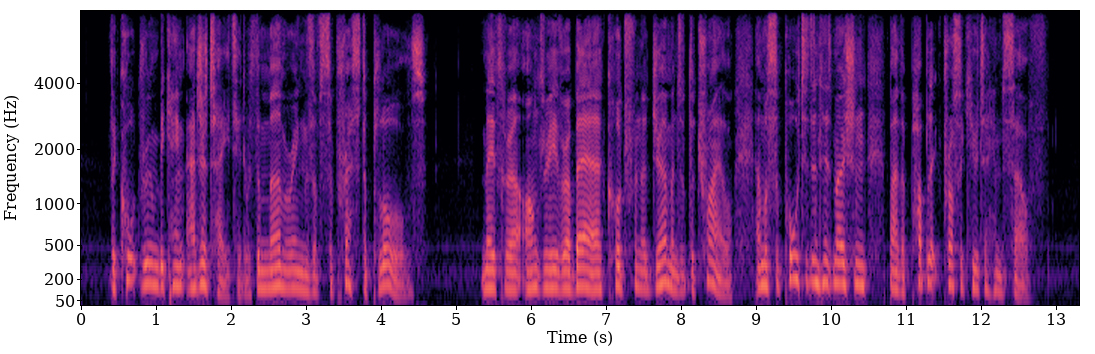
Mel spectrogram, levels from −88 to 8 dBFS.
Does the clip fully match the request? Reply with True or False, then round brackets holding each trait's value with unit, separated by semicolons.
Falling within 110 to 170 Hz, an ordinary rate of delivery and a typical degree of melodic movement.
True (140 Hz; 145 wpm; 3.3 semitones)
